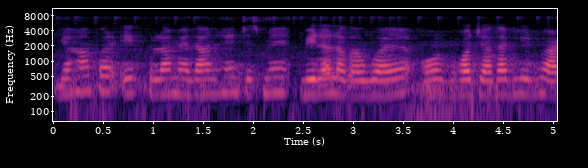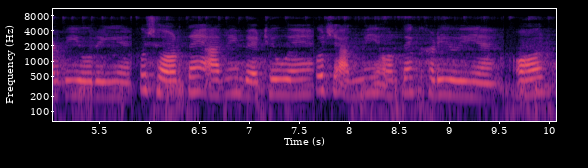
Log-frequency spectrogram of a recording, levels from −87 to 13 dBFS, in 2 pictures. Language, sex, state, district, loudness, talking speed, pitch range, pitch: Hindi, female, Uttar Pradesh, Etah, -31 LUFS, 200 wpm, 205-230 Hz, 220 Hz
